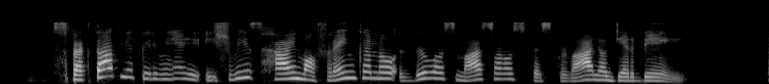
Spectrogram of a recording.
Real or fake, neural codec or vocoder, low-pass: fake; codec, 16 kHz, 1.1 kbps, Voila-Tokenizer; 7.2 kHz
